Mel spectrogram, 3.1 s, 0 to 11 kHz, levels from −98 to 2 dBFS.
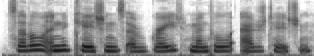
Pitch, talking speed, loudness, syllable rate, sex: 225 Hz, 115 wpm, -16 LUFS, 4.7 syllables/s, female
